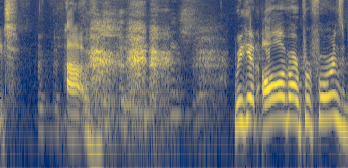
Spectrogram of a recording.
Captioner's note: laughter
